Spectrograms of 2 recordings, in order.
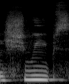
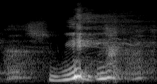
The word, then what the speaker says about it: Schweppes: I gotta make sure I say it right. Schweppes. I don't even know what you're trying to say. So. It's the brand. Schweppes. Schweppes. It's SCHWEEP.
